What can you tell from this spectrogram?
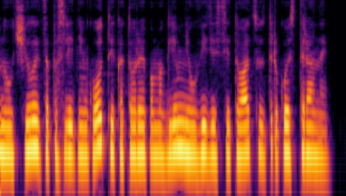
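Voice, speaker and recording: On a very clean recording with a silent background and a dry, close sound with no echo, a woman speaks very fast in a fairly low, dark, mellow voice with monotone, flat intonation. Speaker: panel moderator, anarchist activist. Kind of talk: moderated panel discussion, re-voiced.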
